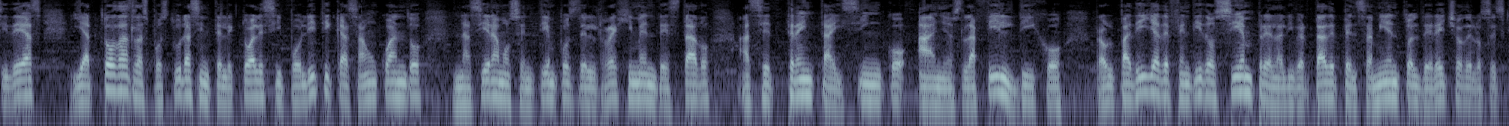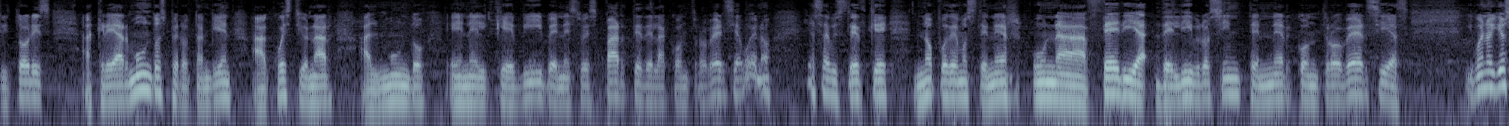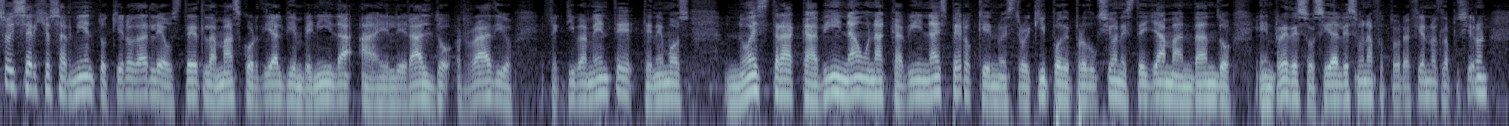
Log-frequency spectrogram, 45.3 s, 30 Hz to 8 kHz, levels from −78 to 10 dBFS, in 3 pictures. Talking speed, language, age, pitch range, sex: 150 wpm, Spanish, 50-69, 90-115 Hz, male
